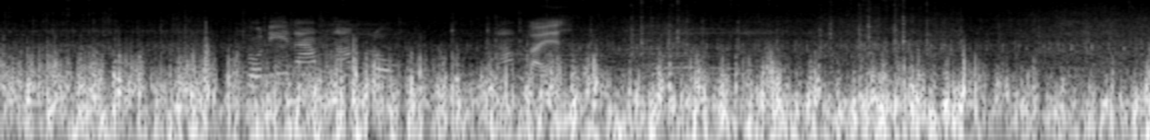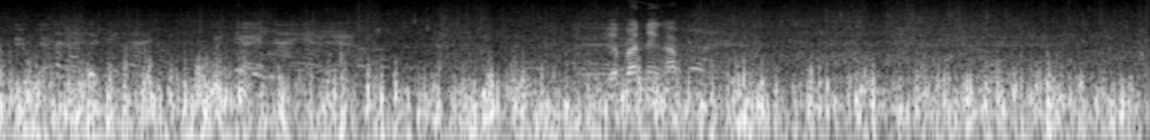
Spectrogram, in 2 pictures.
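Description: A long boat travels on a river near a temple in Myeik, Myanmar, with a constant rumbling roar and heavy wind buffeting the microphone throughout. Someone speaks briefly over the noise.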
